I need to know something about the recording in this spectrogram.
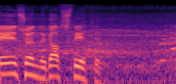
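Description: A man shouts loudly nearby.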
